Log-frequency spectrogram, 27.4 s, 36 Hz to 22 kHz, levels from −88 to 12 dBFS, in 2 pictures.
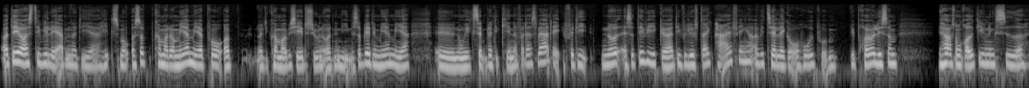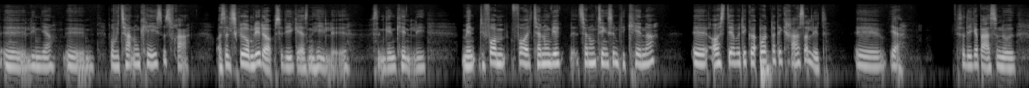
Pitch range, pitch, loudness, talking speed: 170-215 Hz, 195 Hz, -21 LUFS, 290 wpm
